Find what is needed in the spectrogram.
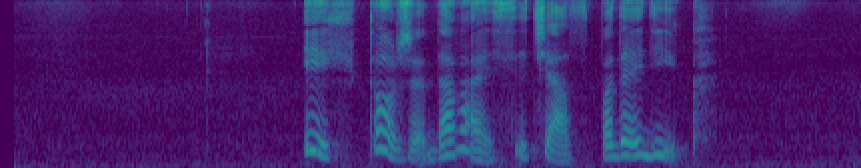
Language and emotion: Russian, positive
